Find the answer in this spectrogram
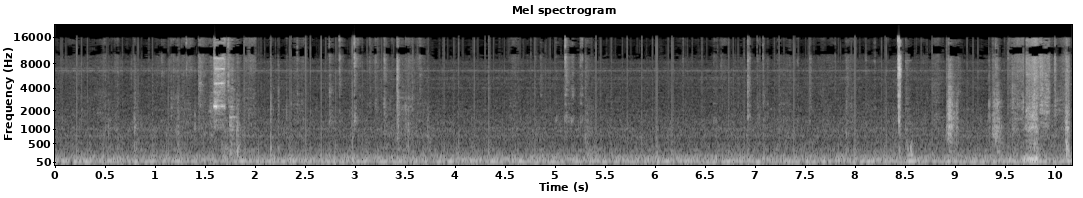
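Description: Clicks and light metallic clinks of a metal LED light fixture being handled and fitted against overhead wood framing, with a sharp ringing clink about one and a half seconds in and a louder knock near the end. A steady low rumble runs underneath.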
